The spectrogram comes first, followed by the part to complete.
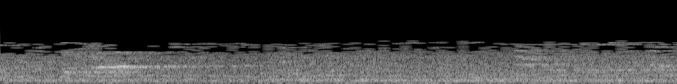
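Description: A recording of everyday sound, dull and watery from start to finish, with nothing above 3 kHz and weak detail swirling in and out as it goes. The likely cause is heavy MP3 compression, whose encoder cut the treble and dropped quiet frequency lines, which fits a very low bitrate of around 8 kbps.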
